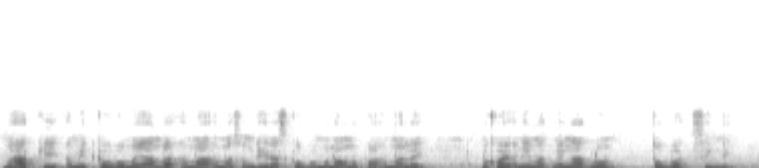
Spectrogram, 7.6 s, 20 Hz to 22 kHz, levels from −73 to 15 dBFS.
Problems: background sounds at intervals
